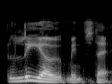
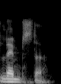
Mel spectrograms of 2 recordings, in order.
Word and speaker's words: Leominster: There is a place that is spelt Leominster, Leominster. It's pronounced Leominster.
